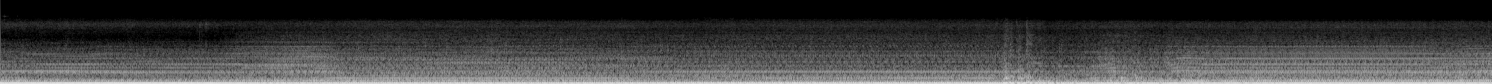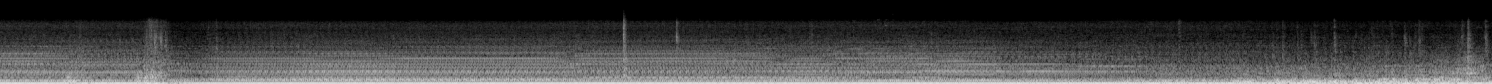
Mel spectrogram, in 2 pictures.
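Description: Caterpillar mini excavator's diesel engine running steadily close by. Its note shifts a few times, and there is a single sharp clunk about halfway through.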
